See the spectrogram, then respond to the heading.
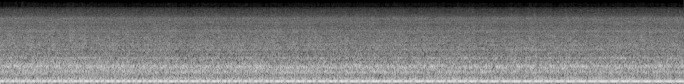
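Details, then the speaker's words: Mazda RX7 rotary at idle after refitting the missing plug on the vacuum line to the density sensor on the intake manifold, which had caused a 2,000 rpm high idle; steady, even low burble with no hunting or surging; idling normally. "Alright, so the motor's back to running right."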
